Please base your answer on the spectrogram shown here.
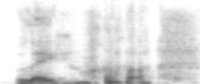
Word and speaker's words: les: We don't pronounce it with the S on the end. Lay. It's lay. And then in this last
